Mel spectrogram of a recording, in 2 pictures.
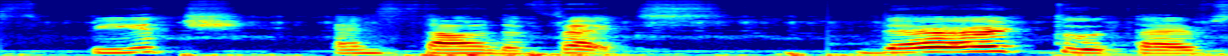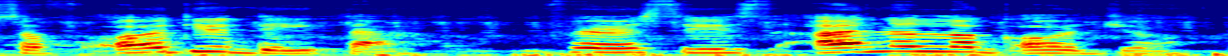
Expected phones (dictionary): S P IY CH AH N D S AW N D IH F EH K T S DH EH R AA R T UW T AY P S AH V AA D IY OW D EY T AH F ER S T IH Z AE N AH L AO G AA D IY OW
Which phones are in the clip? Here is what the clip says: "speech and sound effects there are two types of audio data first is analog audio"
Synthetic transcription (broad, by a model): S P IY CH AH N D S AW N D IH F EH K T S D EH R AA R T UW T AY P S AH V AA D IY OW D EY T AH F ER S IH S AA N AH L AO G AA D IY OW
